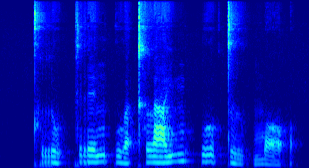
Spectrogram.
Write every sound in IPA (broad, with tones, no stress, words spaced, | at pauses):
kʰru˨˩ʔkre˦˥npu˨˩a̯ kʰla˦˥jmu˥˩k̚wu˦˥ʔtɯː˨˩p̚ mɔ˨˩ʔ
